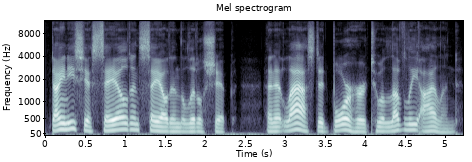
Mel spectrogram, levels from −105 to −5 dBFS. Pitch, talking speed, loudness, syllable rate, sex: 140 Hz, 205 wpm, -18 LUFS, 5.5 syllables/s, male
